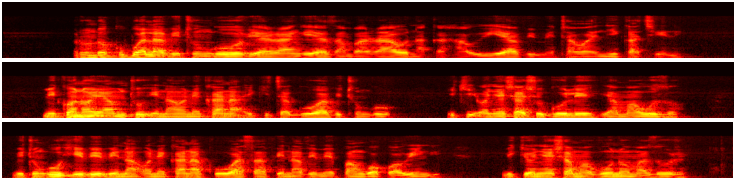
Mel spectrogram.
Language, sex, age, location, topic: Swahili, male, 25-35, Nairobi, agriculture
